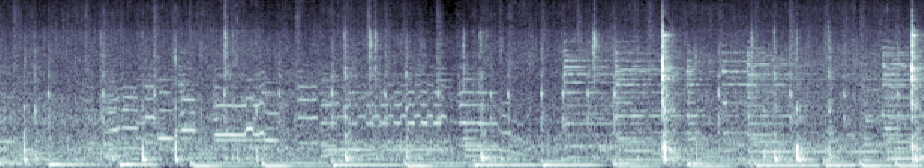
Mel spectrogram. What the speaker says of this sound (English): I'll do all my sauteing here in the Instapot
